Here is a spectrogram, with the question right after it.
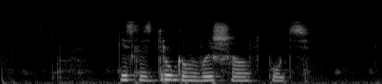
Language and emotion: Russian, neutral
